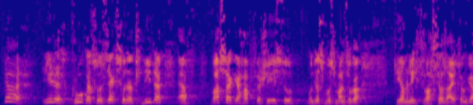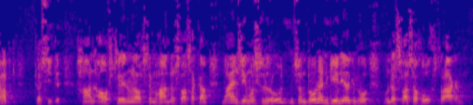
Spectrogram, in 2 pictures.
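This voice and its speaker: Give me a male preacher with a fairly high voice, delivering an animated sermon in short phrases. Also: brisk. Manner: lively, animated preaching with dramatic quoted voices; speaks in short broken phrases, often saying "ja" and "verstehst".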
